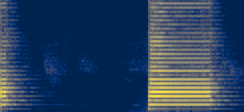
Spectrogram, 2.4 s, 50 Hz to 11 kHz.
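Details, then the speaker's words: 4th-generation Kia Sportage dual-tone horn with high-pitch horn disconnected or faulty, only low-pitch horn sounding: single short deep dull blast lacking the sharper factory tone. "As you can hear, the sound is much deeper and duller, and it does not have the sharper tone of the normal factory horn sound."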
